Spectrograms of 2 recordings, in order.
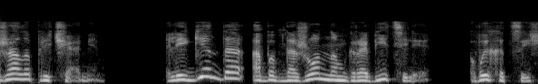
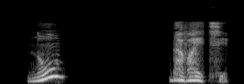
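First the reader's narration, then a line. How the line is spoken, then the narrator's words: Whispered. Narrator (Russian): отчего-то шепотом произнесла Лиза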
